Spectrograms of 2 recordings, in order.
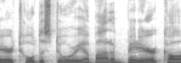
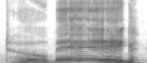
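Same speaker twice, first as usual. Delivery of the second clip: cub voice, much higher, whiny; complaining little cub; 10 semitones higher than usual. Acted. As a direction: complain like a small child. Sam complaining about spoon.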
